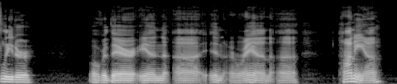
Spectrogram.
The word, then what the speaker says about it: Haniyeh: over there in Iran, Haniyeh. I think Haniyeh. I think it's Haniyeh is how you pronounce it.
